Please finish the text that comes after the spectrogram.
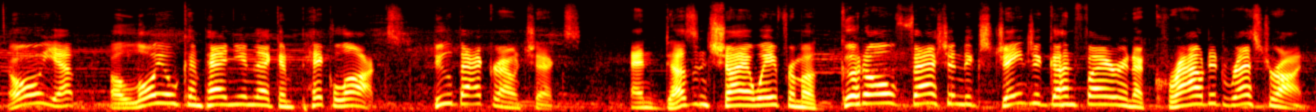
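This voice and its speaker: A man acts out a bumbling, eager male private eye in an audio comedy. His voice is extremely high for a man, bright and swooping, with an excitable, oblivious earnestness. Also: a little slow, heavily acted. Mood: wistful. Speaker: actor in a scripted comedy series. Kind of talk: scripted audio comedy acting.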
